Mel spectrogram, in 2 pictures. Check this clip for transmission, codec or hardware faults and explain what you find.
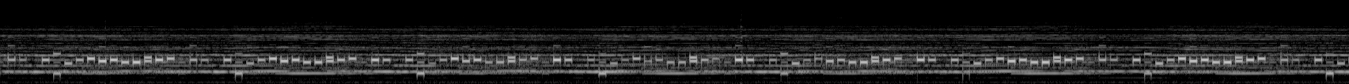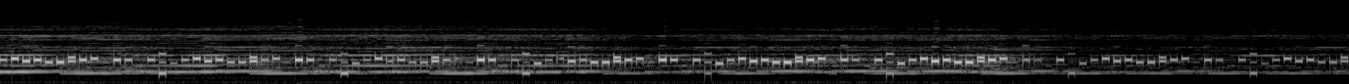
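One fault is present: zipper noise from 23.45 to 24.27 s, where the level falls by about 10 dB in coarse unsmoothed steps at roughly 40 per second. Each step clicks, giving a fast ticking that rides on the sound. The waveform shows a staircase envelope, and the spectrogram shows faint vertical broadband lines at each step.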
